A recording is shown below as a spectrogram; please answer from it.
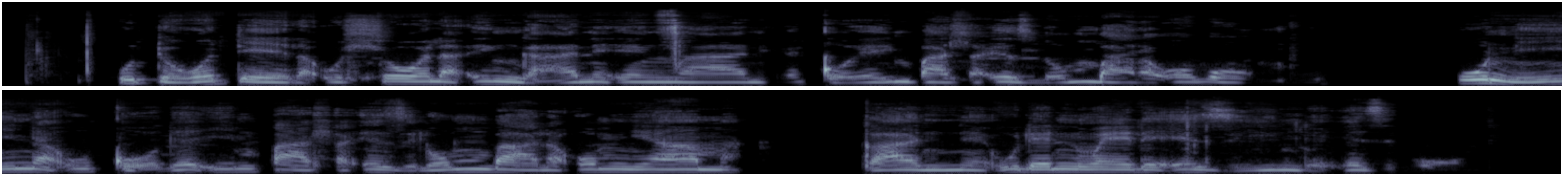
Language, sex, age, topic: North Ndebele, male, 18-24, health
